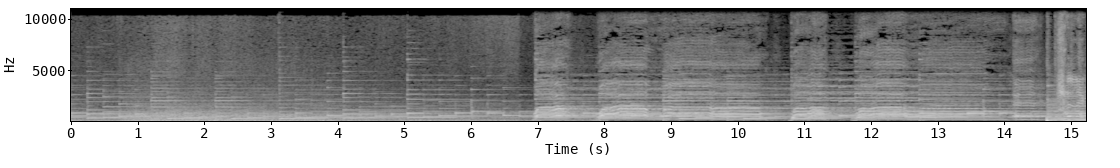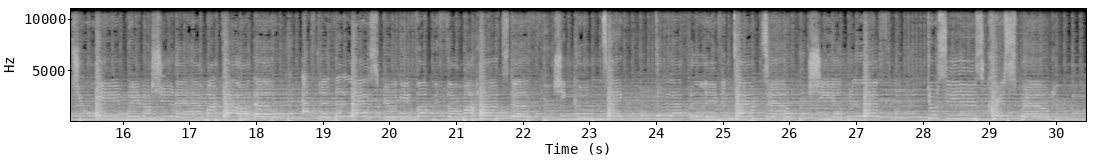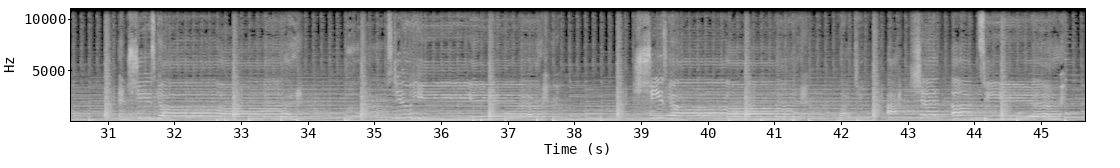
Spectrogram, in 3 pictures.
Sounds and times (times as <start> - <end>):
Music: 0.0 - 45.6.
